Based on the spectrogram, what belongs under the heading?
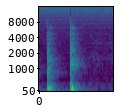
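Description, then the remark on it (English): Two firm, loud knocks on an apartment door in Los Angeles on New Year's Eve morning, with a hollow low thump to each and a brief pause between them, then silence. No voices. “I came back to LA for New Year's, and New Year's Eve morning, I got a knock on my apartment door.”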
